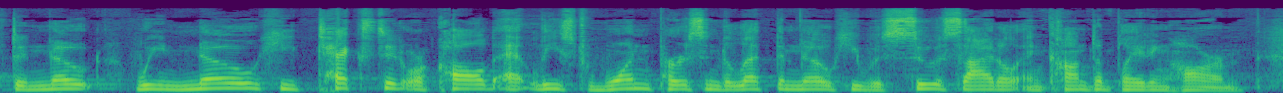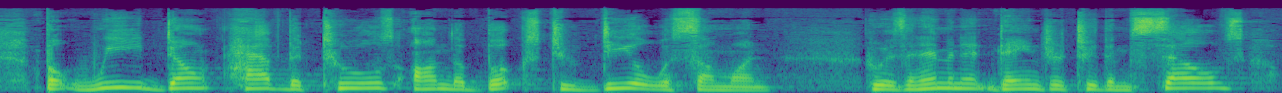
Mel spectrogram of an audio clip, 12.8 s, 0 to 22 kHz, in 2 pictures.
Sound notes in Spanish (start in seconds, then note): 1.9 HABLAN EN INGLéS; 5.5 HABLAN EN INGLéS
